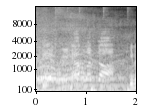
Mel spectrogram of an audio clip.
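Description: A racing quadcopter's electric motors and propellers whining as it flies past, the pitch wavering up and down with throttle and passing, over background music.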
